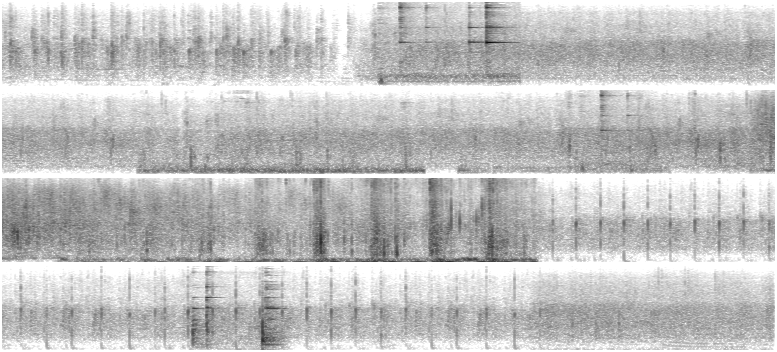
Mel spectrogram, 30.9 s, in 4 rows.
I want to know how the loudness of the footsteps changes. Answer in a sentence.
The volume of the footsteps goes up.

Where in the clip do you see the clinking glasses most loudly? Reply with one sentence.
The volume of the clinking glasses peaks at 5 seconds.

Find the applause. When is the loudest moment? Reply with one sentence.
The loudest moment of the applause is at 16 seconds.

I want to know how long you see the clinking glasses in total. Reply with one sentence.
The clinking glasses can be heard for 3 seconds in total.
